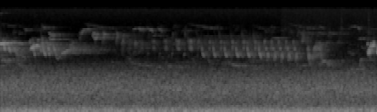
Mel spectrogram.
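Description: Outdoor ambience: a steady rumble of background noise with small songbirds singing high chirps, including a rapid trill of repeated notes in the middle.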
